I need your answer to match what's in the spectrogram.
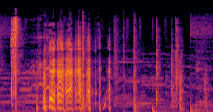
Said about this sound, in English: You're just saying that so you can click the gun.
